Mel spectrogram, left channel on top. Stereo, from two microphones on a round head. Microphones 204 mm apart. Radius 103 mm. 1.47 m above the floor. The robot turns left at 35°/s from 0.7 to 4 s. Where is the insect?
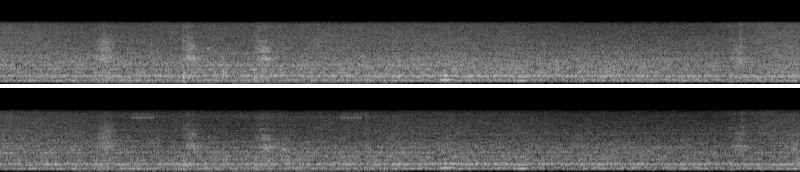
155° left, 1.2 m; by 8.0 s 40° left, 1.2 m.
